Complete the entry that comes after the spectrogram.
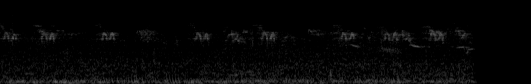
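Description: Small birds chirping faintly, short high calls about three a second over a low background rumble; the sound cuts off suddenly near the end.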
